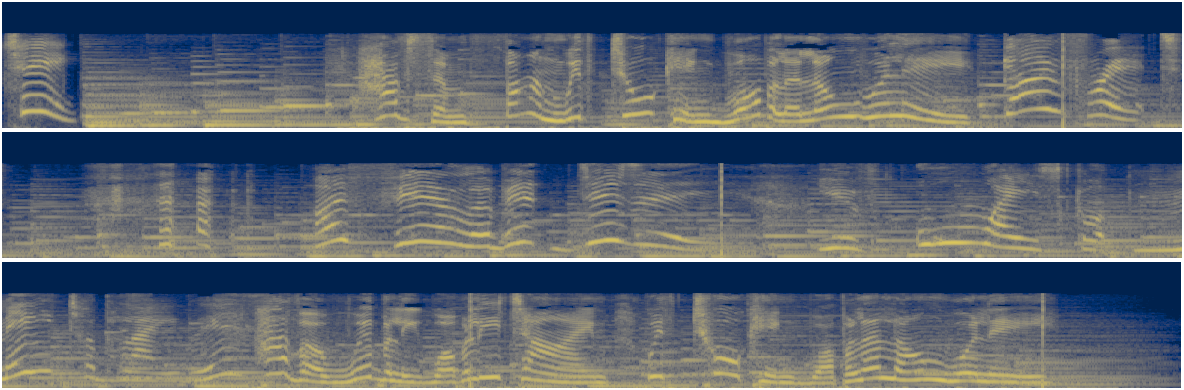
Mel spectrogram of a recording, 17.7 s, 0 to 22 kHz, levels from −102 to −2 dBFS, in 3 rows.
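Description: Sharp, loud clicks at 5.30, 9.49, 14.14 and 17.00 s are a file header played as audio: header bytes at each joined piece's start are read as samples. Each shows as a brief spike on the waveform and a thin full-band vertical line on the spectrogram.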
